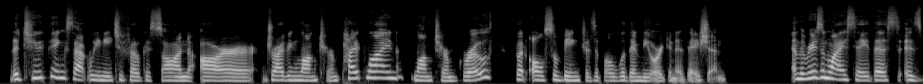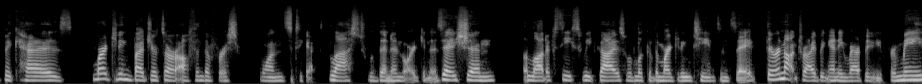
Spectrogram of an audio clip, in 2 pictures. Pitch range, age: 175-205 Hz, 20-39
